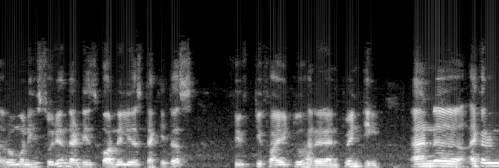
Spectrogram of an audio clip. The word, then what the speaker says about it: Tacitus: His pronunciation is Tacitus.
